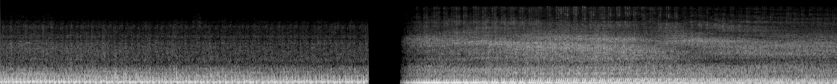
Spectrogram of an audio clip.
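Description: A classic Fiat 500's small engine running low and steady as the car rolls slowly past close by. After a brief dropout just before halfway, an air-cooled Volkswagen Beetle engine takes over, with a steady low rumble as it drives by.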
